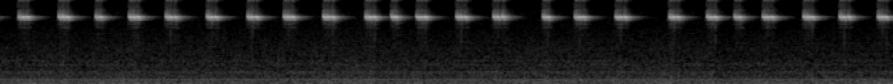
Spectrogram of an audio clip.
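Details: Steady nighttime cricket chirps, high and piercing, arriving about two to three per second in an even rhythm, with only a quiet low hum behind them.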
